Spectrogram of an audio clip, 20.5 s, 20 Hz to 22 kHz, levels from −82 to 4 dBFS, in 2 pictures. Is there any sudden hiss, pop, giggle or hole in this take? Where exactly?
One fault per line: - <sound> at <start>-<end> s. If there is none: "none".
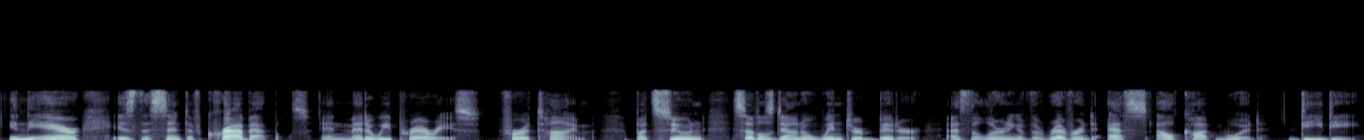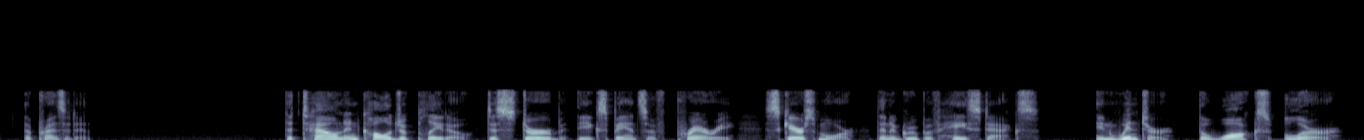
none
